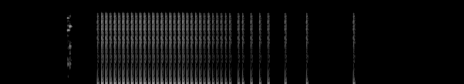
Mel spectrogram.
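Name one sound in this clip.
A prize wheel spins with rapid ticking that slows to a stop.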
